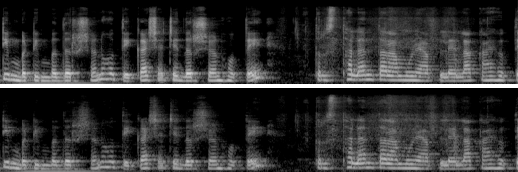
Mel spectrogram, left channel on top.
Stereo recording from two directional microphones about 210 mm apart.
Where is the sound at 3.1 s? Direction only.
20° left (ahead or behind).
